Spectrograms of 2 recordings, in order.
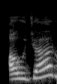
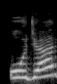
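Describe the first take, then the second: First: Said in the usual way. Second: "औजार" opened with a pure o, "ojaar"; wrong pronunciation. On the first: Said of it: "औजार होता है". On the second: Shown as a demonstration. Teacher showing pupils the error, "औजार" mispronounced as "ojaar". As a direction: flatten the au of "औजार" to o. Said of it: "नहीं".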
